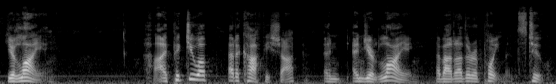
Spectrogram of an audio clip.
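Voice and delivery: loud, agitated accusation; angry accusation. Acted. Jeff shouting at the doctor he's lying. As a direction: throw the accusation at him.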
